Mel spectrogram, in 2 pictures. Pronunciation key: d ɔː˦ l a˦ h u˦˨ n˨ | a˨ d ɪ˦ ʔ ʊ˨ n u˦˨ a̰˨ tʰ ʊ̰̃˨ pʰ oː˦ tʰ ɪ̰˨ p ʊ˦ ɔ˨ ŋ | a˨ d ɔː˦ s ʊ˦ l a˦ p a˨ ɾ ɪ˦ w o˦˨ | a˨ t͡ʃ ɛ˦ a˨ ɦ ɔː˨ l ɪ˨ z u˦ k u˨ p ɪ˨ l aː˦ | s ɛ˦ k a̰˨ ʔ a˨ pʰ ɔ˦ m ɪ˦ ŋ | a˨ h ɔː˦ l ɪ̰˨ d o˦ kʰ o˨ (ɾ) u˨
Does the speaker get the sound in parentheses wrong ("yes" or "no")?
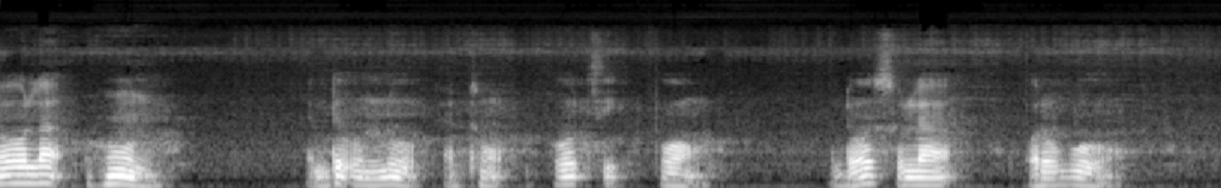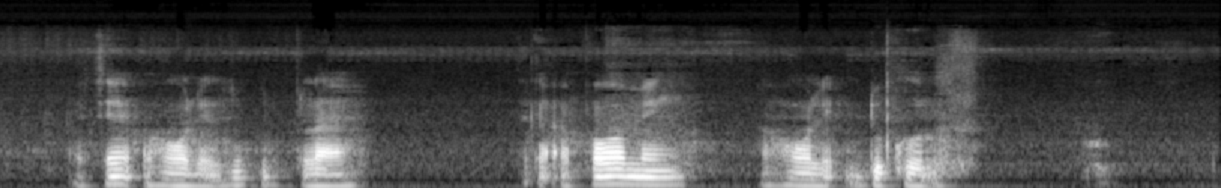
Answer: no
